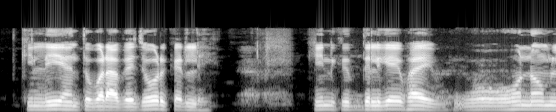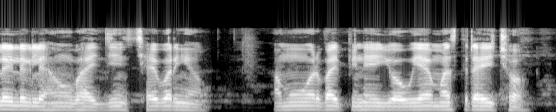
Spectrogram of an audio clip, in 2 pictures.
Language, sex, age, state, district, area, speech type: Maithili, male, 18-30, Bihar, Begusarai, rural, spontaneous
